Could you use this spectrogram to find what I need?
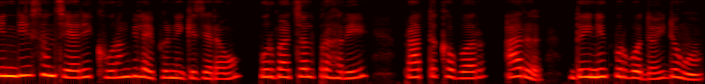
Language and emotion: Bodo, neutral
